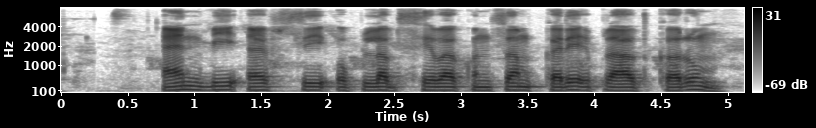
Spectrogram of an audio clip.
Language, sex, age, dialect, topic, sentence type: Magahi, male, 18-24, Northeastern/Surjapuri, banking, question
